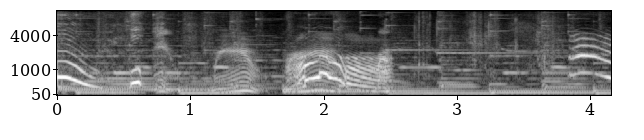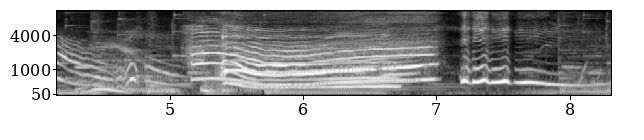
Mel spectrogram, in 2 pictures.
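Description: Cartoon cats meowing several times over light, jingly children's music. The last meow is long and falls in pitch.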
